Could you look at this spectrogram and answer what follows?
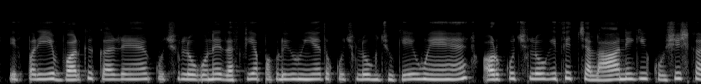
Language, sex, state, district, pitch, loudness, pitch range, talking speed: Hindi, female, Jharkhand, Sahebganj, 240 Hz, -23 LUFS, 230-255 Hz, 230 wpm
